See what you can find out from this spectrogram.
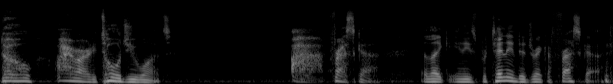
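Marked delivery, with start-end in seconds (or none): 0.0-3.7 slow, deliberate actor's line reading. Retelling a scene where a driver rehearses audition lines: imitating an actor reading audition lines. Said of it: "reads a line".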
